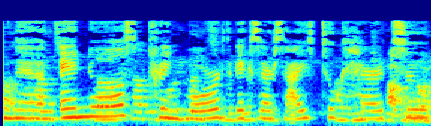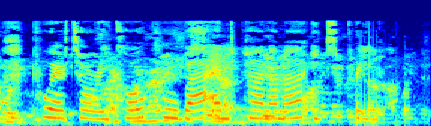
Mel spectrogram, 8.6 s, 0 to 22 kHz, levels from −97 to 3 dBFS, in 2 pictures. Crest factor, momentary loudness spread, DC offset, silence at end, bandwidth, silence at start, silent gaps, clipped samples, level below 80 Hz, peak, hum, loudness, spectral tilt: 20 dB; 11 LU; under 0.1%; 0.2 s; 11.5 kHz; 0.05 s; none; under 0.1%; -58 dBFS; 0 dBFS; none; -20 LUFS; -4 dB/octave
